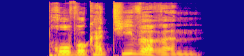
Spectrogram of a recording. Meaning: strong dative masculine/neuter singular comparative degree of provokativ
- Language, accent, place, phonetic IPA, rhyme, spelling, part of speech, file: German, Germany, Berlin, [pʁovokaˈtiːvəʁəm], -iːvəʁəm, provokativerem, adjective, De-provokativerem.ogg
